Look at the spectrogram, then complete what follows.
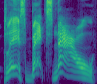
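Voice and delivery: loud, drawn-out imitation Chinese accent; high, very slow announcer in a mock Chinese accent; Bert Kwok. Game-show voiceover calls for bets, imitated Chinese accent. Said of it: "in, uh, his Chinese accent".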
